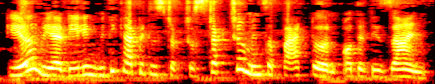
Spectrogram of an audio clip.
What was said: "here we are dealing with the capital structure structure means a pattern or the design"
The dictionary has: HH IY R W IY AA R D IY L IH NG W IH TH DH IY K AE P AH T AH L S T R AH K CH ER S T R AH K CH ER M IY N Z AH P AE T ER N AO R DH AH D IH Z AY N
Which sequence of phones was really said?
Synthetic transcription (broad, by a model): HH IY R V IY AA R D IY L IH NG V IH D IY K AE P AH T AH L S T R AH K CH ER S T R AH K CH ER M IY N S AH P AE T ER N AO R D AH D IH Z AY N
